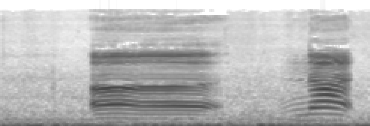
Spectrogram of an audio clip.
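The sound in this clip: Steady low road rumble from a car being driven, a constant deep drone running beneath a man talking throughout.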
